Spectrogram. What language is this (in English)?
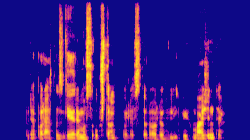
Lithuanian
